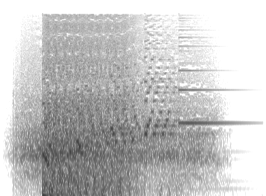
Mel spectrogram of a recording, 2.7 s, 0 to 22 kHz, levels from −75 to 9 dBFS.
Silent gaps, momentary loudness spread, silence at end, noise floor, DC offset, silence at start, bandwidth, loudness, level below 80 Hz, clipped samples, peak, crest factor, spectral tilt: none; 14 LU; 0.35 s; -41 dBFS; under 0.1%; 0.15 s; 16.5 kHz; -18 LUFS; -34 dBFS; under 0.1%; -4 dBFS; 16 dB; -3.5 dB/octave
